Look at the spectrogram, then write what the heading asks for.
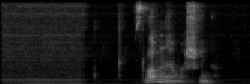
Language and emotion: Russian, sad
